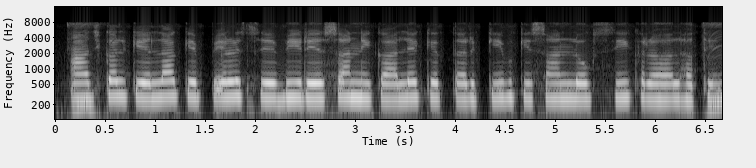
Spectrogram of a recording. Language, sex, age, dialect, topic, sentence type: Magahi, female, 18-24, Central/Standard, agriculture, statement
